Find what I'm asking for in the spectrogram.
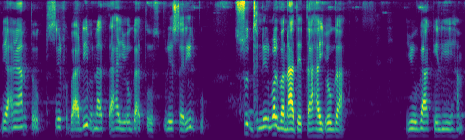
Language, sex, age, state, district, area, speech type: Hindi, female, 60+, Uttar Pradesh, Chandauli, rural, spontaneous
